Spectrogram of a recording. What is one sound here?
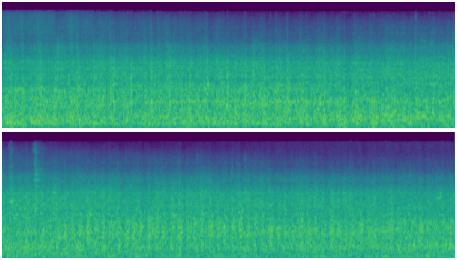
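Freight wagons rumble and clatter over the rails.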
